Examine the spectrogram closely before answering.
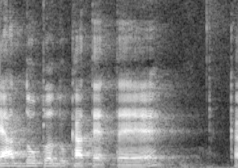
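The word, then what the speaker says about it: cateter: Como é que a gente quer pronunciar essa palavra aqui? Catéter. Pronunciando como se fosse uma paroxítona. Na verdade, ela é uma oxítona.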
